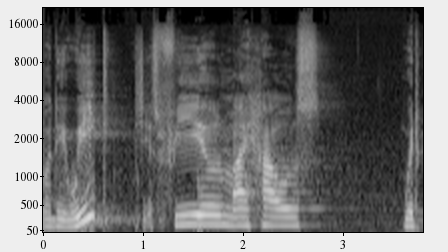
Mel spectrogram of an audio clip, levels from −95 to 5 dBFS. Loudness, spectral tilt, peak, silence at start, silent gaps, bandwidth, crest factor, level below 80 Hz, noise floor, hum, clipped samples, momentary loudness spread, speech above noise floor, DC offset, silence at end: -21 LUFS; -4.5 dB/octave; -6 dBFS; 0 s; none; 20 kHz; 16 dB; -58 dBFS; -58 dBFS; none; under 0.1%; 17 LU; 37 dB; under 0.1%; 0 s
